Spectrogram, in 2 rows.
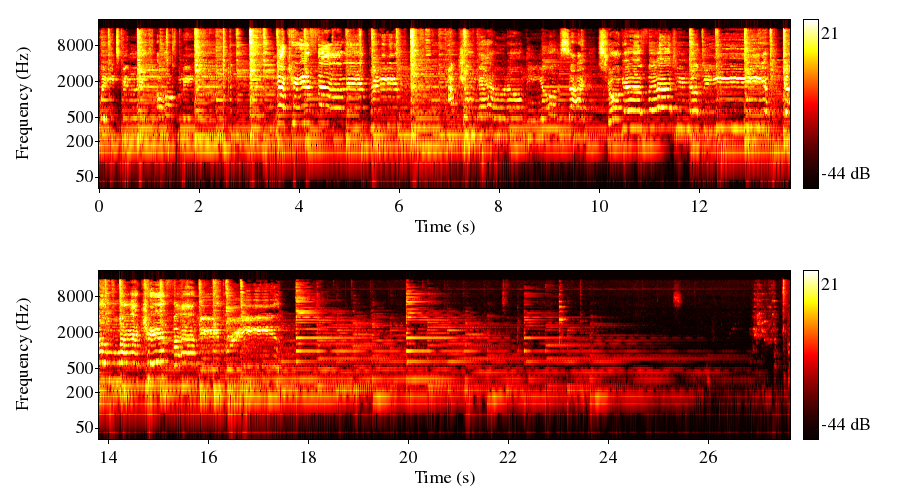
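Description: Strummed acoustic guitar with a man singing a sliding, held vocal line over it. About 17 seconds in, the singing stops and the last guitar chord rings out and slowly fades away, closing the song.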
